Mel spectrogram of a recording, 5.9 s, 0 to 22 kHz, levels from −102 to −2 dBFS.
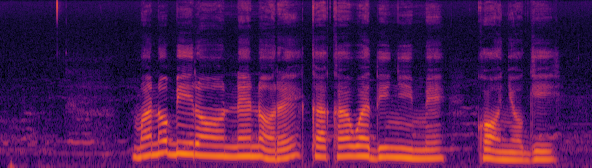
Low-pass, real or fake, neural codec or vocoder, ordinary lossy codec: none; real; none; none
